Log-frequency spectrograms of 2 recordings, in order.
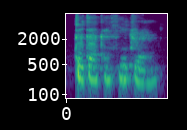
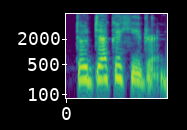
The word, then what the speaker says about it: Dodecahedron: This is how it's pronounced. Dodecahedron. Dodecahedron.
